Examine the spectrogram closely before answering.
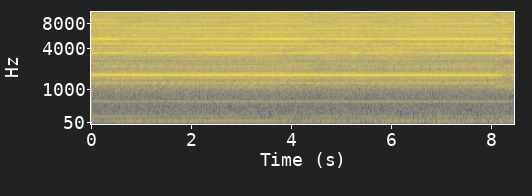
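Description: Minion-figure toy helicopter's small electric motors and twin counter-rotating rotors whirring as it hovers: a steady, high-pitched whine that dips slightly near the end.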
